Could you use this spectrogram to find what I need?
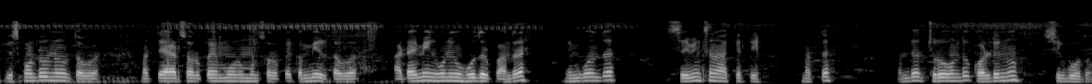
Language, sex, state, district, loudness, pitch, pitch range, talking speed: Kannada, male, Karnataka, Dharwad, -26 LUFS, 155 Hz, 140-175 Hz, 125 wpm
